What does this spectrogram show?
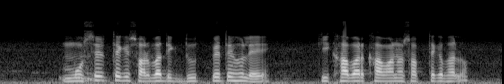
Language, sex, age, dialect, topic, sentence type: Bengali, male, 18-24, Standard Colloquial, agriculture, question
